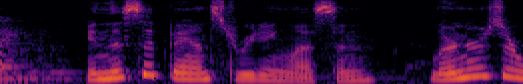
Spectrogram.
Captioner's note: voiceover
